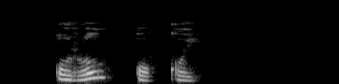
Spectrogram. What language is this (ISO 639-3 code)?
chm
